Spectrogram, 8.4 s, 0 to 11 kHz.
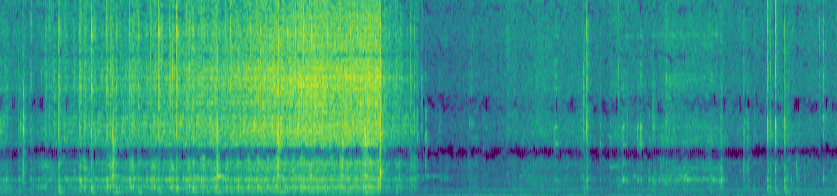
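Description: A vintage 1948 Singer 221-1 Featherweight electric sewing machine stitches at a steady, fast rhythmic whir for almost four seconds. It then stops, leaving faint ticking and quiet mechanical clicks.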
